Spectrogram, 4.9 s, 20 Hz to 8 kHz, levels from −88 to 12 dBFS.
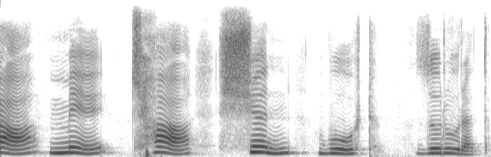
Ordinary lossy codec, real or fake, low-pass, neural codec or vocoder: none; real; none; none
